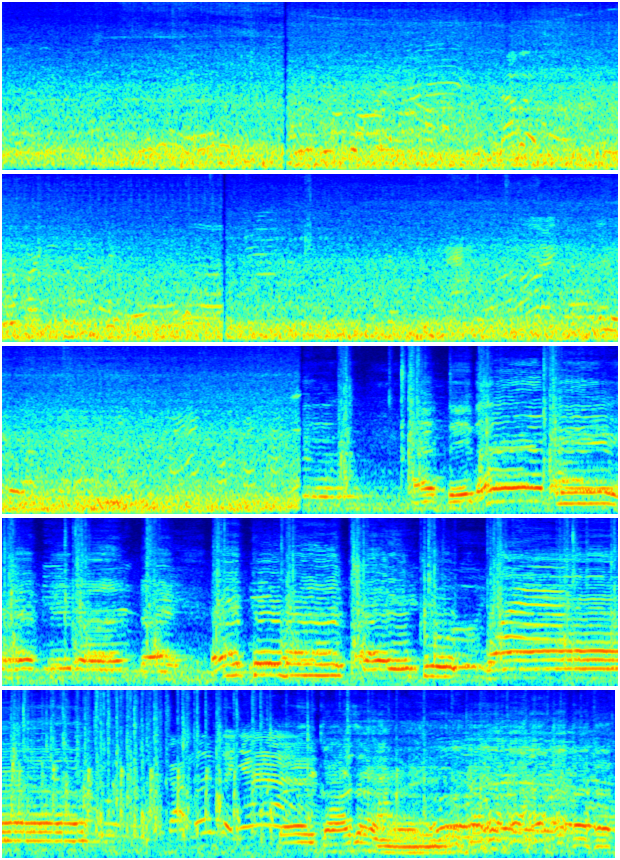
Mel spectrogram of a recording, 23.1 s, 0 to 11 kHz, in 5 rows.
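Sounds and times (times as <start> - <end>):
city traffic noise: 0.0 - 23.0
faint voices talking: 0.6 - 11.7.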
